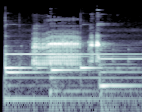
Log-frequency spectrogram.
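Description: A frog croaking: a rapidly pulsed call about half a second in that lasts most of a second, then a shorter call just after. It sounds over soft music with held chiming notes.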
